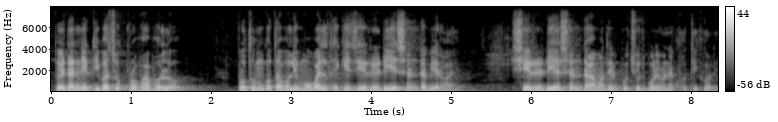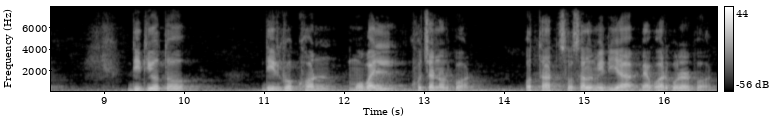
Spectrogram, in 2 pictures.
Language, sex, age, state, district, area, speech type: Bengali, male, 18-30, West Bengal, Jalpaiguri, rural, spontaneous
